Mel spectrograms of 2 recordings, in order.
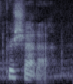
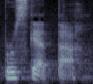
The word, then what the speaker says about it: bruschetta: Just like bruschetta, okay? Like people, I know everyone says bruschetta. Okay, but I'm just telling you, in Italy, it's bruschetta. I always had a pretty good accent because I never took Spanish or anything.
